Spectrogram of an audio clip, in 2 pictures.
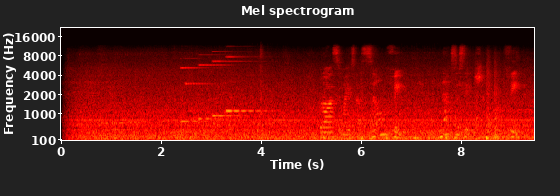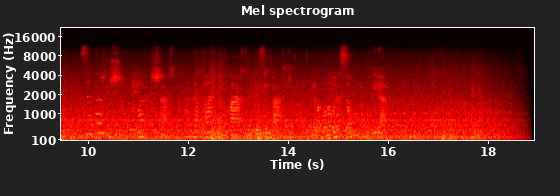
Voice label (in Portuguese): Aviso de Estacao e Alertas de Seguranca do Metro de Brasilia; Colecao Sonora do Cerrado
